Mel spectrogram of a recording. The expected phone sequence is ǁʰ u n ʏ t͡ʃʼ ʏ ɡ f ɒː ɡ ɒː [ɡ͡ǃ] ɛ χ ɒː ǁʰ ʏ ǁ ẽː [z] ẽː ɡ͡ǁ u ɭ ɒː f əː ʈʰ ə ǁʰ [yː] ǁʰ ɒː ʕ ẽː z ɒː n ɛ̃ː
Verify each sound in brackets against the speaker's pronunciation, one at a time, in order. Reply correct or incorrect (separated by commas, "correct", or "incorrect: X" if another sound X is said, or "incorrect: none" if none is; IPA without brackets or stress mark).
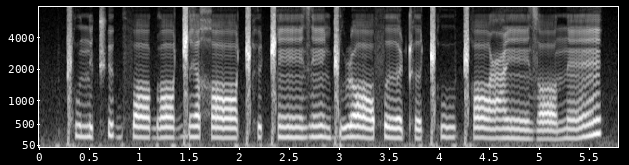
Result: incorrect: ɡ͡ǁ, correct, incorrect: uː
